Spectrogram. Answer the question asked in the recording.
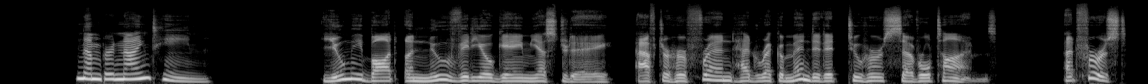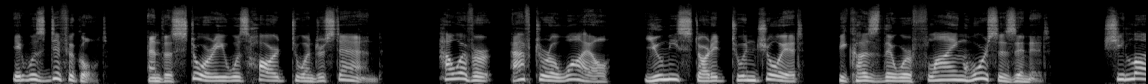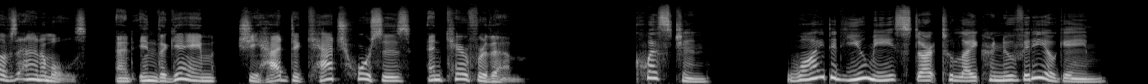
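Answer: It had flying horses, and she loves animals.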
